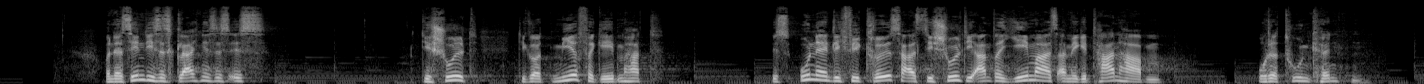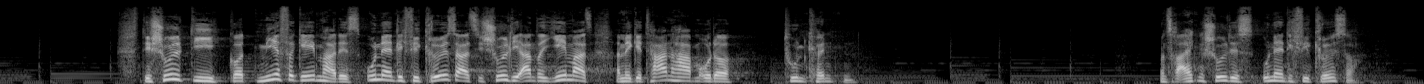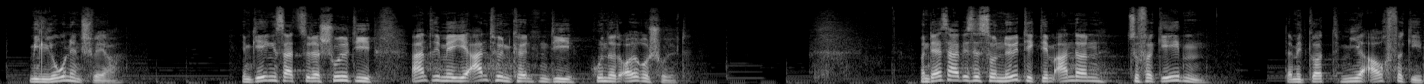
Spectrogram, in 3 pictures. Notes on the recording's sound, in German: Die Predigt aus dem Gottesdienst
